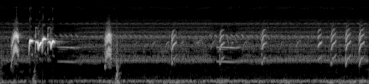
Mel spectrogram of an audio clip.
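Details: Sooty-headed bulbul lure recording meant to provoke wild birds and challenge rivals: a quick burst of bubbly, chattering notes, then short scattered chirps over a steady low hum.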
